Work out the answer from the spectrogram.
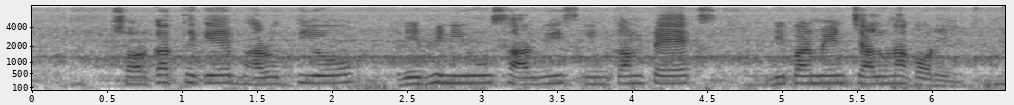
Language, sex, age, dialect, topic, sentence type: Bengali, male, 36-40, Standard Colloquial, banking, statement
